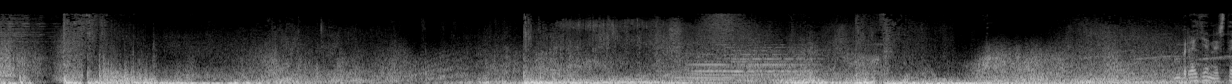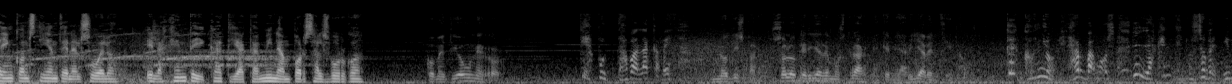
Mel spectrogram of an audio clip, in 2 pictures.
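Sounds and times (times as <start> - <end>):
turbine exploding in the action thriller Hitman Agent 47: 0.0 - 12.4
speech: 12.1 - 17.5, 18.1 - 24.6.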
